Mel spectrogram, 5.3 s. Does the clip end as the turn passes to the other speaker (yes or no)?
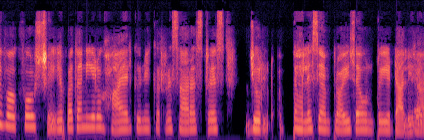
yes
